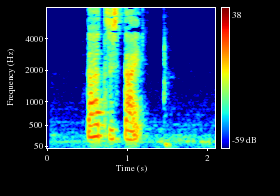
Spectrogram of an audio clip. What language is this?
Japanese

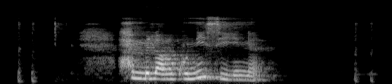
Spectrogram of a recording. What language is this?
Kabyle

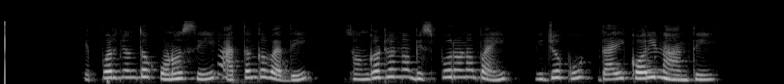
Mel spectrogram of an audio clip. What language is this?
Odia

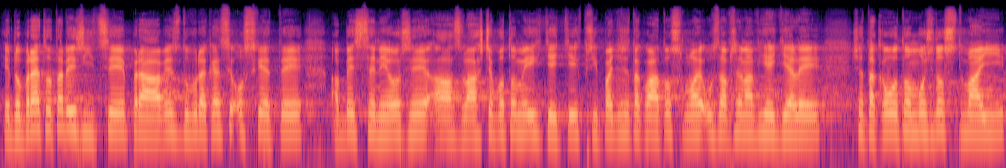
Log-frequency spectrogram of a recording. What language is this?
Czech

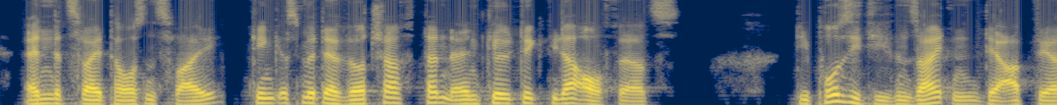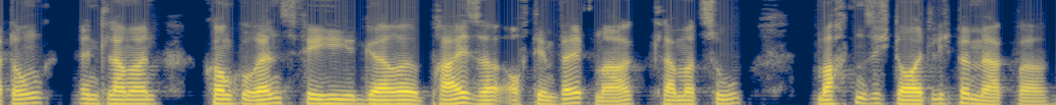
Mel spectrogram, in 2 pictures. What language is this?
German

